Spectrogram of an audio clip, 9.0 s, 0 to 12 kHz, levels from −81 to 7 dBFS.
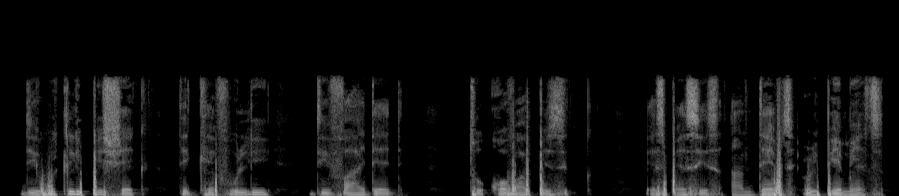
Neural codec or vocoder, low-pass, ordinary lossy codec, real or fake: none; 7.2 kHz; MP3, 48 kbps; real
